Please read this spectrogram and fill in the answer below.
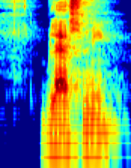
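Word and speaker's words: blasphemy: ब्लैस्मी। इसमें क्या है, इसमें पी साइलेंट होता है, इसमें पी साइलेंट होता है, ये पी साइलेंट है।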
